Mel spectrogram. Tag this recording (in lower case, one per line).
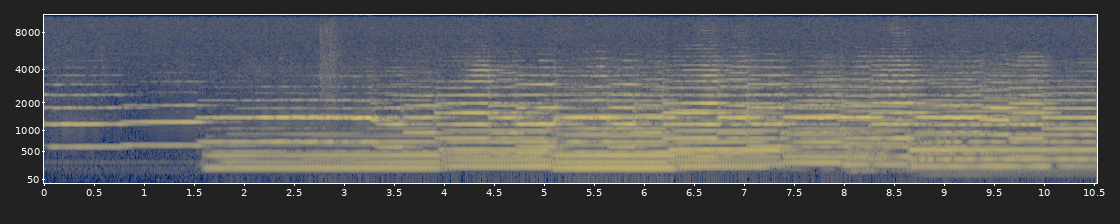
music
